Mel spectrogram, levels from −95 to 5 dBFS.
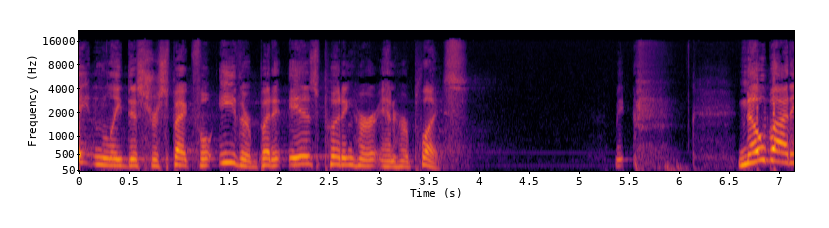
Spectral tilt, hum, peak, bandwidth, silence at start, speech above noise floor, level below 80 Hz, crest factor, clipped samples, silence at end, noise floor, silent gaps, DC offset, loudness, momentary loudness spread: -5 dB/octave; none; -6 dBFS; 16.5 kHz; 0 s; 45 dB; -64 dBFS; 20 dB; under 0.1%; 0 s; -71 dBFS; none; under 0.1%; -26 LUFS; 20 LU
